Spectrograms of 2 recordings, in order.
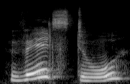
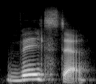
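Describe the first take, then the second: First: The two words are said separately in full. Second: The two words merge into one word.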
